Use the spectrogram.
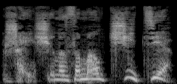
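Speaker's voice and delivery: irate hiss at a noisy neighbour. A narrator's reading. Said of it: "прошипела полная тётка".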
